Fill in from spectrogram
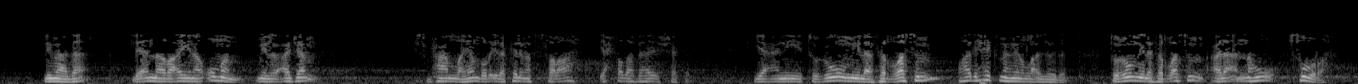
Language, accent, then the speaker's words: Arabic; Najd, Saudi Arabia; عندنا في نجد القاف ينطقونها قاء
